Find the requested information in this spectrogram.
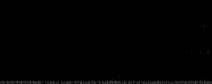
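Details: Domestic cat purring close up: a steady, low rumbling drone throughout, with a faint high thin tone near the end.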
